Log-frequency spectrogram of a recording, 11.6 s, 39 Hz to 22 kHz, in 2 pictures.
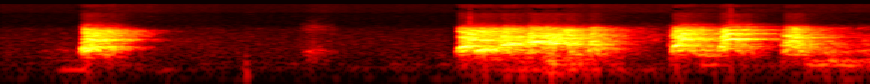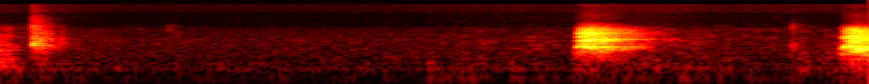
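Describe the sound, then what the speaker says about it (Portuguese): Four dogs bark in loud, close bursts, including a dense overlapping run of barks and a few isolated yips, separated by stretches of silence. "as 4 estão latindo"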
